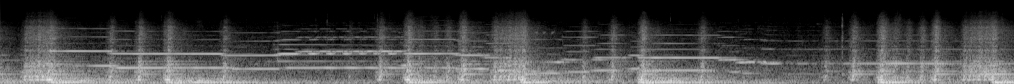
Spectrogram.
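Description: Live band music: a slow melody of long held notes that steps gradually downward, over heavy drum hits and drum rolls every few seconds.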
